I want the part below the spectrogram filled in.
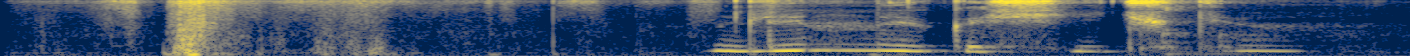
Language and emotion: Russian, neutral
